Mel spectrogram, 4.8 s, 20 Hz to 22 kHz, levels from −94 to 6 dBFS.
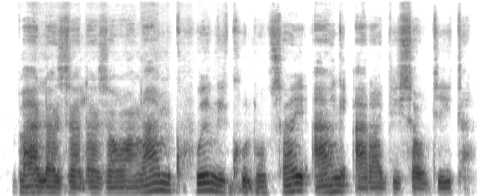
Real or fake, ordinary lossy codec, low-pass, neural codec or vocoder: fake; none; none; vocoder, 44.1 kHz, 128 mel bands every 512 samples, BigVGAN v2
